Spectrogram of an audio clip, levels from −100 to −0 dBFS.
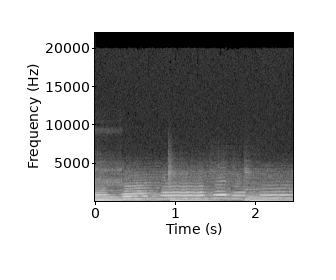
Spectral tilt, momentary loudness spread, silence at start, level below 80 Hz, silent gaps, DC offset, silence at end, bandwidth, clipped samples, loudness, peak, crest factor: -8 dB/octave; 3 LU; 0 s; -38 dBFS; none; under 0.1%; 0 s; 9.8 kHz; under 0.1%; -25 LUFS; -10 dBFS; 14 dB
